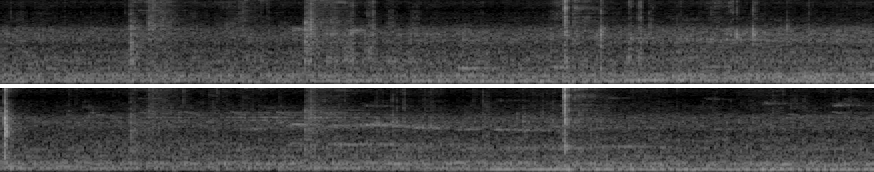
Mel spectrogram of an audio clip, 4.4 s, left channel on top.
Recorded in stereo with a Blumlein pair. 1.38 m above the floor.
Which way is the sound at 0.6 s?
15° left.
